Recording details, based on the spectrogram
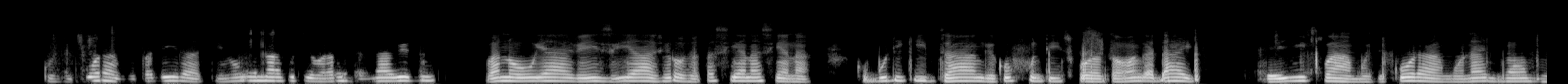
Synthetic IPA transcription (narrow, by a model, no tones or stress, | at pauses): kuʐiko̞ɾaɡepaɗiɾatino̞ːnakutiʋaɾudanaʋe̞ɗu | ʋano̞ujaʋeizijaʐiɾo̞ʐakasijanasijana | kuɓuɗikid͡zaŋɡe̞kufundiswakaʋaŋɡaɗai | ʐeiːtwamuʐiko̞ɾamunaimomu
